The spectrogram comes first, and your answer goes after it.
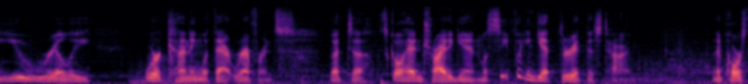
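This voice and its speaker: Hoarse, rambling gameplay host. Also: male voice, mid-range voice, fairly bright tone. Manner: rambling, full of fillers and restarts, jokey. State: hoarse, raspy voice. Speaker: let's play host. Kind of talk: gameplay commentary.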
